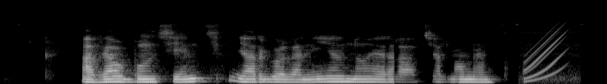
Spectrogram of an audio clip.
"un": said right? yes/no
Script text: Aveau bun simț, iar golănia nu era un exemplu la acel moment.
no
